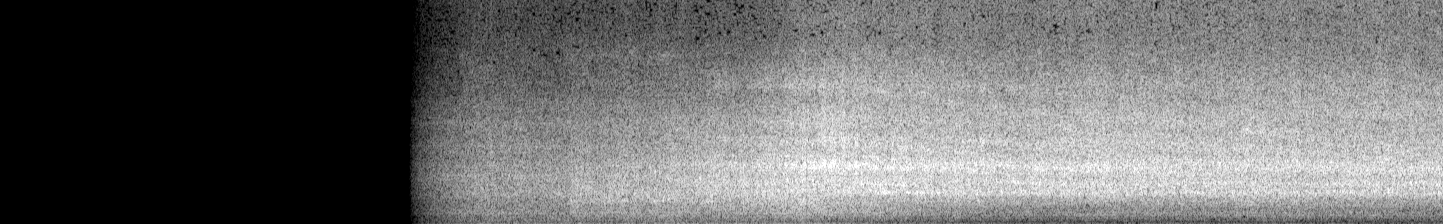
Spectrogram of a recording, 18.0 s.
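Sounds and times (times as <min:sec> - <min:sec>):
wheels rumbling on rail: 0:05.2 - 0:18.0.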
